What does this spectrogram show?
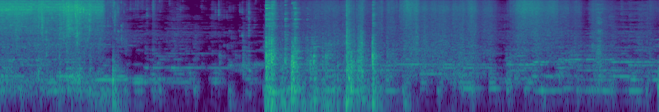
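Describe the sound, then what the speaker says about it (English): Water runs steadily from a kitchen sink tap as hands are washed beneath it, with a brief lull and then splashing surges and faint clinks of dishes nearby. "I need to wash my hands again."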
